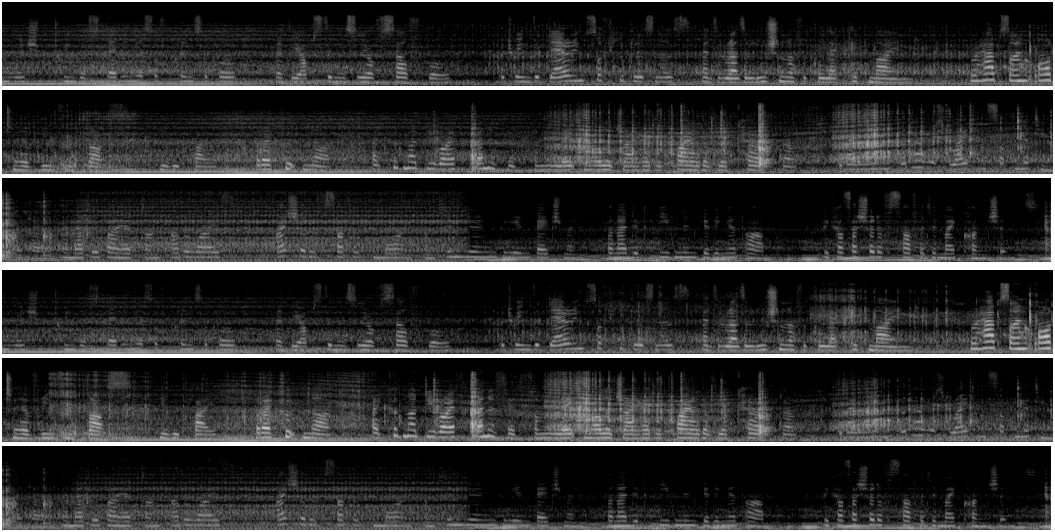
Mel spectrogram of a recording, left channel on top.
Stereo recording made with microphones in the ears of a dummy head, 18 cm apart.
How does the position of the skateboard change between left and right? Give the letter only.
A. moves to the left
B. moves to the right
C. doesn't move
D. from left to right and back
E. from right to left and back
A.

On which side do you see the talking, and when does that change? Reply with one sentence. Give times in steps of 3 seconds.
In this clip you hear the talking on the left from 0 s, in the centre from 6 s, on the right from 9 s and on the left from 18 s.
